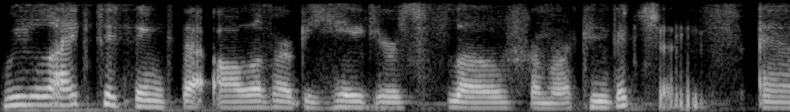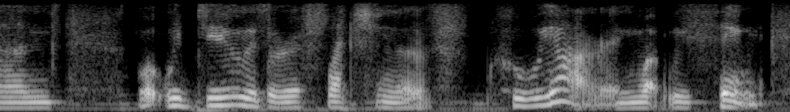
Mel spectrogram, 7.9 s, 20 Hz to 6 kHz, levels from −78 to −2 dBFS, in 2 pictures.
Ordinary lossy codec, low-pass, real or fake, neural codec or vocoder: Opus, 16 kbps; 5.4 kHz; fake; codec, 44.1 kHz, 2.6 kbps, SNAC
